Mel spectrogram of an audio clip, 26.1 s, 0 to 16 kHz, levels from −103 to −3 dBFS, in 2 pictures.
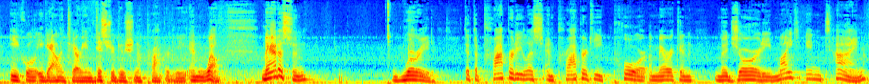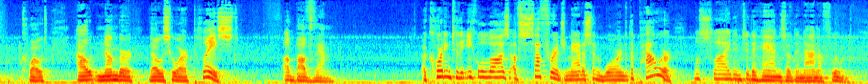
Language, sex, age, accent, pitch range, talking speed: English, male, 60-79, American, 105-140 Hz, 110 wpm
